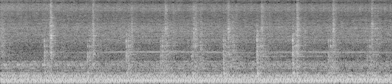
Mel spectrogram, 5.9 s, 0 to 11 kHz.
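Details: 1995 Chevy Silverado pickup, 5.7 V8, iPhone taped underneath the truck: sharp metallic clunks about every half second, roughly 110 a minute, over a low steady engine drone; suspected drivetrain clunk, cause not located.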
